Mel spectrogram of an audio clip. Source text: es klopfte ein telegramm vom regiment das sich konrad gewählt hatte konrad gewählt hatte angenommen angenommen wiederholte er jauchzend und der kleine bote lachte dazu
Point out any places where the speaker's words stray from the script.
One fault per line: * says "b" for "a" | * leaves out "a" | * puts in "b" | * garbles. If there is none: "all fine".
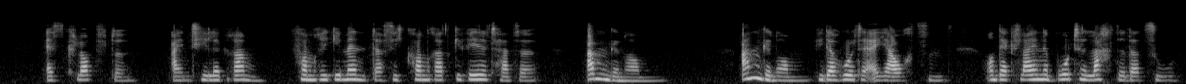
* leaves out "konrad gewählt hatte"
